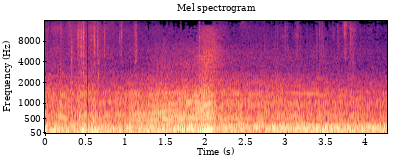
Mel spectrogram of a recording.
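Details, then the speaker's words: 2018 BMW F80 M3, hard pull then throttle release: steady engine drone, then brief raspy flatulent burble on lift-off; exhaust popping heard on every pull. "That last portion when I'm letting go of the throttle, you can kind of hear like a farting noise. Every time I do a pull, I do notice that noise."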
